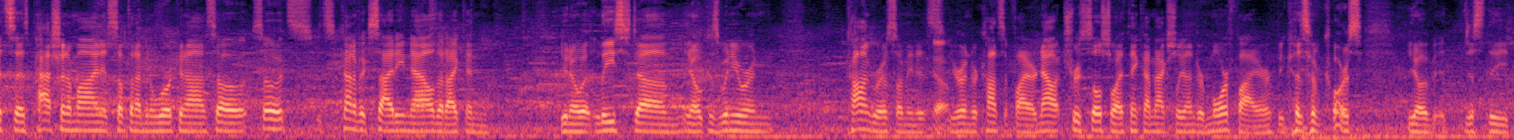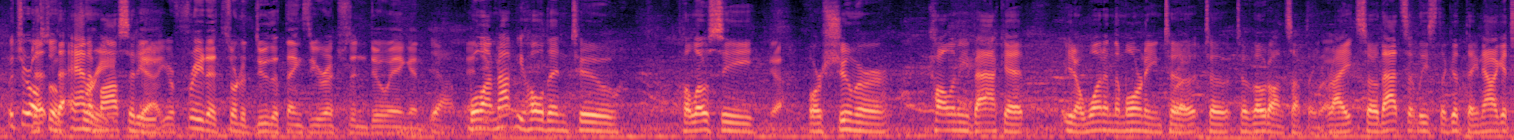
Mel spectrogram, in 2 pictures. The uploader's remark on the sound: This episode was recorded at CPAC Texas.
